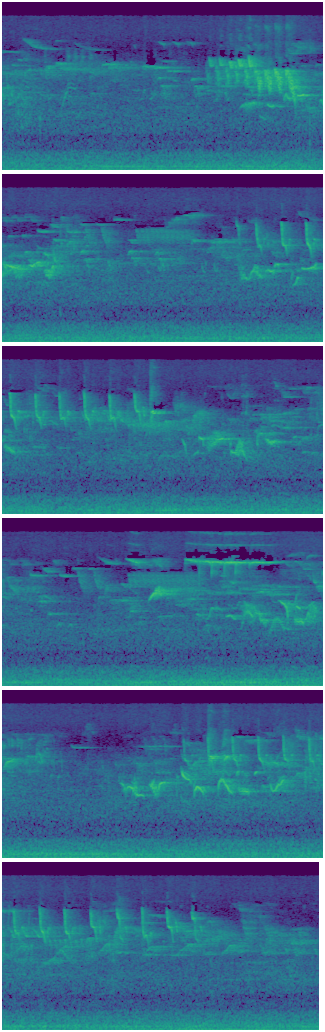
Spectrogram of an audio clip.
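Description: Several songbirds singing and calling at once: overlapping chirps, short whistled phrases and rapid trills, busiest about three to four seconds in, around ten seconds in, and again from about twenty-two seconds in, over a steady low hum.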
